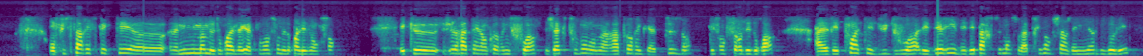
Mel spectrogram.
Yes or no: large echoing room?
no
